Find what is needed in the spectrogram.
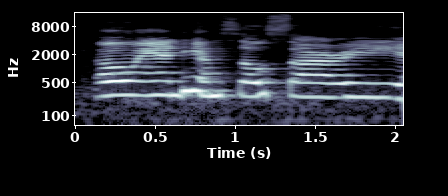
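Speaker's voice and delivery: high, loud, pleading sorrow at the TV; mock tearful apology. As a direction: beg forgiveness like a heartbroken kid, hammed up. [name] hugging the TV, apologizing.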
